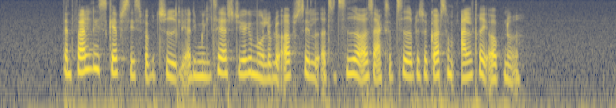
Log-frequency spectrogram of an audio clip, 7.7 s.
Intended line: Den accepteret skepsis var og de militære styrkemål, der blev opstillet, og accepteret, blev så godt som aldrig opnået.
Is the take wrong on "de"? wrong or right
right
